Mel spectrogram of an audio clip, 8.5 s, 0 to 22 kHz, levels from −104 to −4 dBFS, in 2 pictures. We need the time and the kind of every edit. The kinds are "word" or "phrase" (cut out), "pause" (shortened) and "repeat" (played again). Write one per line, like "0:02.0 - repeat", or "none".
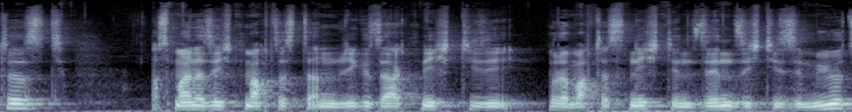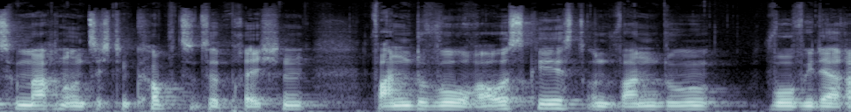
0:02.7 - pause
